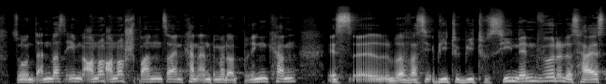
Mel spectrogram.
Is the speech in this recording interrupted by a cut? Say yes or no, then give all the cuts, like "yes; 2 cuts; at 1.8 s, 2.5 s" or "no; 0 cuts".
yes; 3 cuts; at 1.1 s, 2.1 s, 4.3 s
